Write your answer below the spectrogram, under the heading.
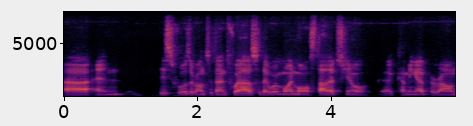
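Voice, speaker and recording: A man's medium-pitched voice with a French accent and monotone, flat intonation. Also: moderate pace. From France. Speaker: venture capital investor. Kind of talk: interview. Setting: video call. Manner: halting with repetitions.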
